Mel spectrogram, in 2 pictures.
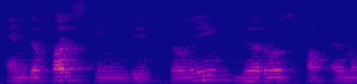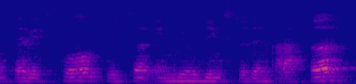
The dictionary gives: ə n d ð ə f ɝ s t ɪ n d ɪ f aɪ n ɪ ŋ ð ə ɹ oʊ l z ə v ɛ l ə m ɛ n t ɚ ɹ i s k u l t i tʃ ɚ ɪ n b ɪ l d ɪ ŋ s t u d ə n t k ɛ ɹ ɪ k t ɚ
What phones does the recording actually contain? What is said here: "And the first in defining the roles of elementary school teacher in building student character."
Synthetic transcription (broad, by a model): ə n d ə f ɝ s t ɪ n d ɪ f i l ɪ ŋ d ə ɹ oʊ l s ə f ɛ l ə m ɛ n t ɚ ɹ i s k u l t i tʃ ɚ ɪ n b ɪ l d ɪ ŋ s t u d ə n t k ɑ ɹ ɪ k t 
